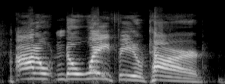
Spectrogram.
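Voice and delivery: very slow, high, put-on southern drawl. Doing a best Hillary impersonation of her speech, Hillary Clinton southern accent. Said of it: "Try to do a southern accent. ... my best Hillary impersonation".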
